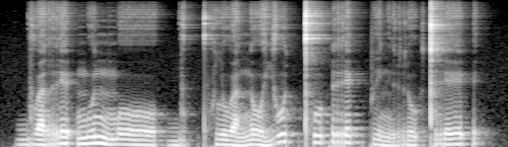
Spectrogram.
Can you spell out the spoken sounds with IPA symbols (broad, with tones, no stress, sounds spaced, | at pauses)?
b u˧ a̯ r e˥˩ ʔ m u˥˩ n m oː˧ | b u˨˩ k̚ pʰ l u˨˩ a̯ n oː˨˩ j uː˥˩ t̚ pʰ u˦˥ ʔ r e˥˩ k̚ p i˨˩ n r u˨˩ ʔ t r e˦˥ ʔ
